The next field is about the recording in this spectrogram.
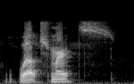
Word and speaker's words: Weltschmerz: Weltschmerz, I don't know if I'm saying that right, probably not. I don't say anything right, but you said it right. – It was fantastic. – This checks out. You said it correctly.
